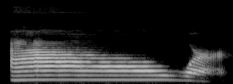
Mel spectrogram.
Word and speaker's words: hour: These are pronounced the same and it is with the hour. Hour. So, we're saying ow and then wer.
